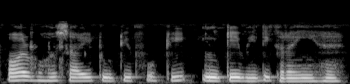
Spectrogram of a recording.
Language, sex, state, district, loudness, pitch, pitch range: Hindi, female, Uttar Pradesh, Lalitpur, -16 LUFS, 165 Hz, 155-175 Hz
